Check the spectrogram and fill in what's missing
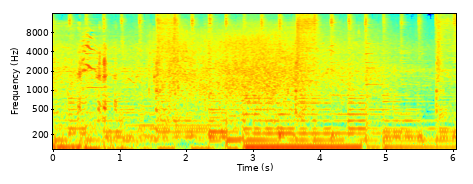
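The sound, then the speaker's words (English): Steady ocean surf rolls and breaks in a continuous broad wash on Ocean Beach in San Francisco, with a sustained musical tone layered over the top of the waves. “The sand sculptor Kirk Rademacher on Ocean Beach in San Francisco.”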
